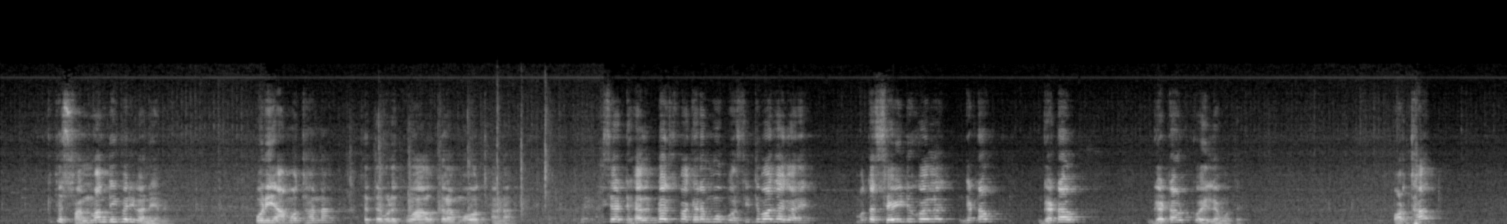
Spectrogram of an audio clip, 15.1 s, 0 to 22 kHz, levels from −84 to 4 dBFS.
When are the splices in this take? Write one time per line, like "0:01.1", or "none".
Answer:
0:05.9

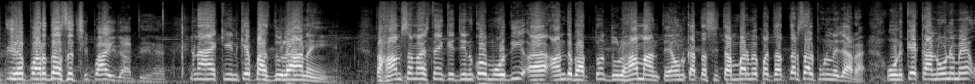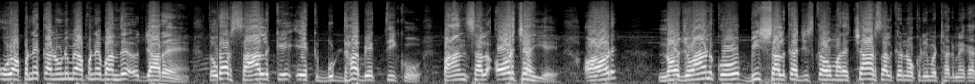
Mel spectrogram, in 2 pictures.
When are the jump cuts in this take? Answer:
0:01.9
0:11.9

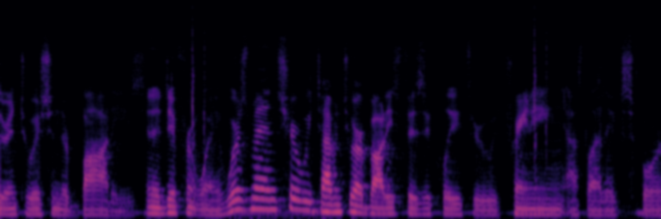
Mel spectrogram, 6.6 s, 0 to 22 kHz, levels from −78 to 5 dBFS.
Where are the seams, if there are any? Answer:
0:01.3

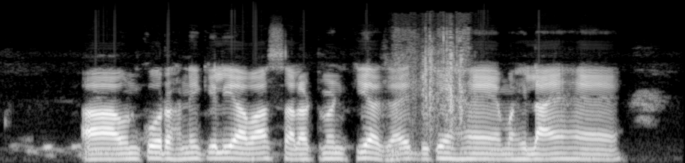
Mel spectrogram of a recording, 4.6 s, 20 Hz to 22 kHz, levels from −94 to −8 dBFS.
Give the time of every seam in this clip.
0:02.9

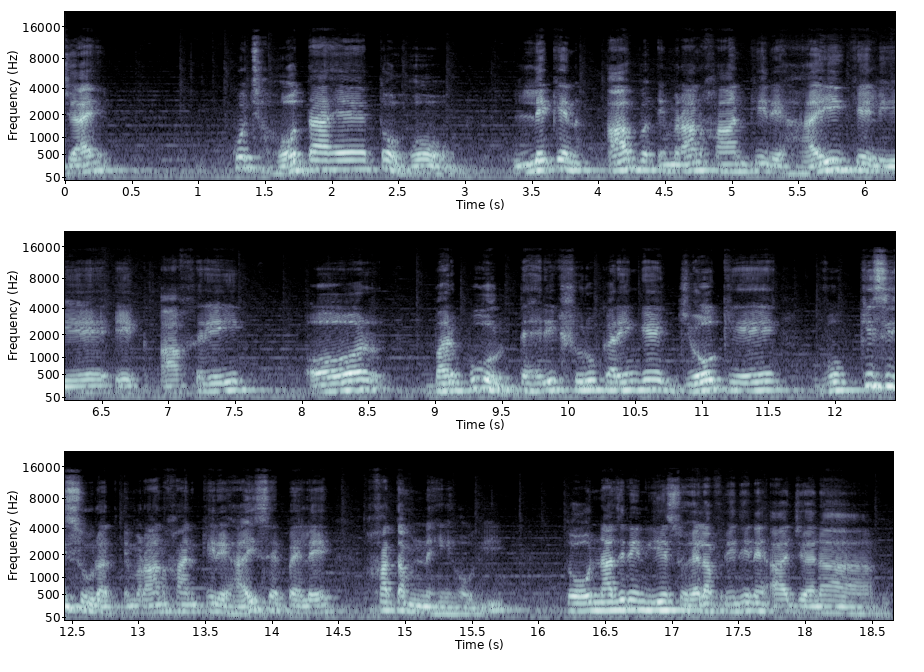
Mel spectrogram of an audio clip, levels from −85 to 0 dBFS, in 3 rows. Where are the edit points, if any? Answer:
none

